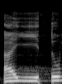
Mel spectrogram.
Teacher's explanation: mim sukun ketemu hamzah, idhar syafawi, mim sukun dibaca jelas tanpa bersenandung · fathah ketemu ya sukun, kita haluskan huruf lin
